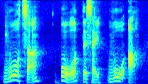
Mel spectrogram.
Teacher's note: the British, they tend to have either hard T's or they do like the glottal T, so it, but then they do a schwa instead of pronouncing the R, so they say water or they say water.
